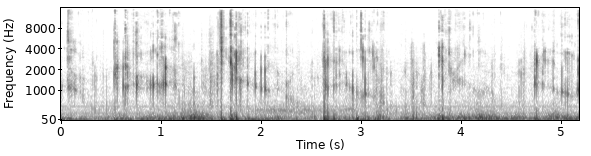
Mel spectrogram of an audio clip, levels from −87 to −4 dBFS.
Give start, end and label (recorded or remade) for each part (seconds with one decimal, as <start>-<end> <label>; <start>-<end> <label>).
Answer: 0.0-5.2 remade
